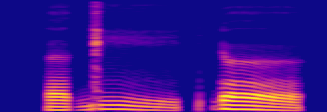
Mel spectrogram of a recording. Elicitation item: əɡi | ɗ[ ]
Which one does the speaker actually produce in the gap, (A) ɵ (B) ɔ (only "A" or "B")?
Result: A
